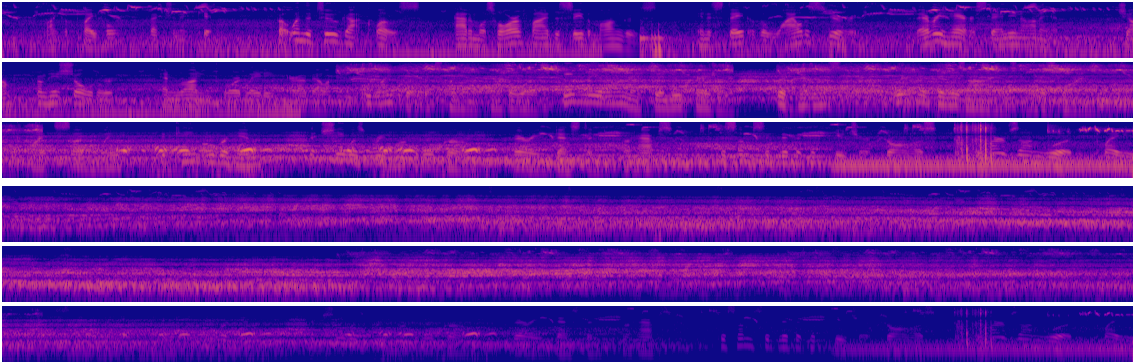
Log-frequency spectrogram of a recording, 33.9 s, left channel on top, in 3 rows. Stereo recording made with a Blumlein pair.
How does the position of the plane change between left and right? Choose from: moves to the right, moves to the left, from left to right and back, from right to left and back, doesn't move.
moves to the left.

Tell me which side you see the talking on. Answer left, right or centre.
left.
